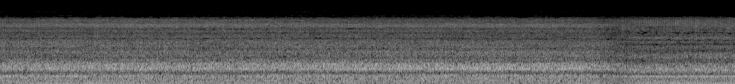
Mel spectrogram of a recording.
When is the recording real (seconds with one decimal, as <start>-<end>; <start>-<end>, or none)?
0.0-5.2; 5.8-7.4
